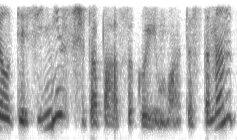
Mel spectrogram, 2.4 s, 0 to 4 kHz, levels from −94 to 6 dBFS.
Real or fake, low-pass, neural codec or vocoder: fake; 3.6 kHz; vocoder, 44.1 kHz, 128 mel bands, Pupu-Vocoder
